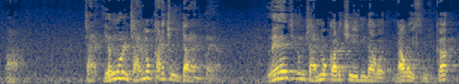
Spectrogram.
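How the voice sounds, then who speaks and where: Man preaching, high voice, lively pitch, echoey hall, faint hum, repeats himself, quizzes the listeners. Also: a little fast. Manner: repetitive, asks the congregation questions. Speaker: pastor. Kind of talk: sermon.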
